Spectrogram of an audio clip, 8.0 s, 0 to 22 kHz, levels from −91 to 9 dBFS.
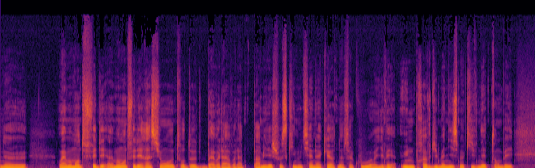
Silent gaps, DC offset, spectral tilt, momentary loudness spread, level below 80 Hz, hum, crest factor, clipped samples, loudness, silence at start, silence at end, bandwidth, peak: none; under 0.1%; -5.5 dB/octave; 6 LU; -50 dBFS; none; 14 dB; under 0.1%; -21 LUFS; 0 s; 0 s; 19 kHz; -6 dBFS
